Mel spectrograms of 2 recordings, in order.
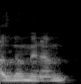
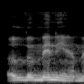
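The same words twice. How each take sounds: First: It is said the American way. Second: It is said the British way. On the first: It is the speaker's own usual way. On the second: It matches how the listeners say it.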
